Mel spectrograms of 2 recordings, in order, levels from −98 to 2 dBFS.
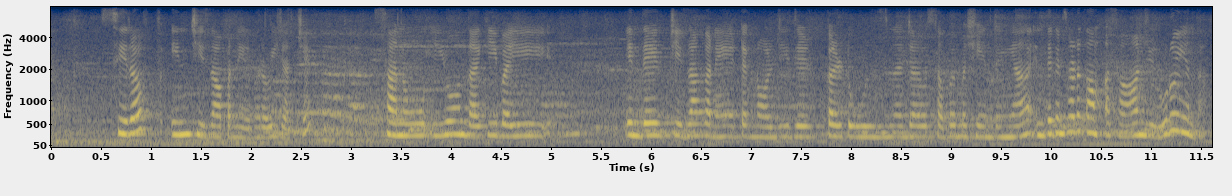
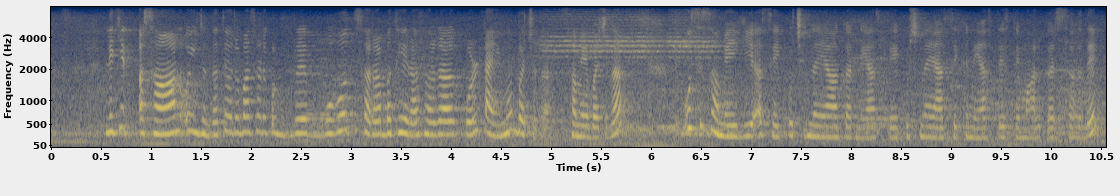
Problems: constant background noise, echo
